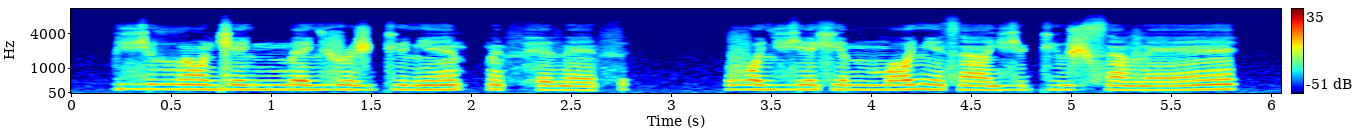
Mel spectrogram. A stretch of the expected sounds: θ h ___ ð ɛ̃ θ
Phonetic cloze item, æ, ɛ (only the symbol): ɛ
